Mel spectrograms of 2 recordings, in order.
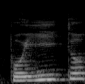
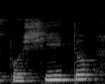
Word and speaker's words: pollito: Alors vous avez vu, moi je le prononce pollito, tandis que dans la version que je vous ai envoyée, on entend plus pochito. Tout cela dépend des accents régionaux, on en a déjà parlé. Donc vous devez le prononcer comme lorsque vous dites me llamo.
